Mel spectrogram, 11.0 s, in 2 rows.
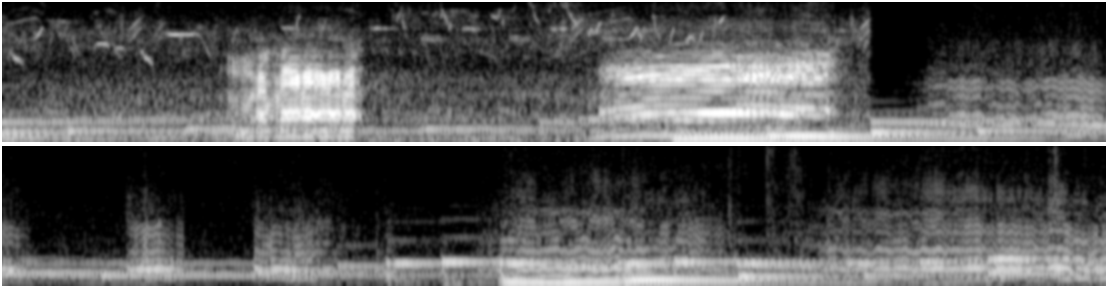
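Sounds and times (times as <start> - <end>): soft piano music: 0.0 - 11.0
bee buzzing: 3.0 - 11.0.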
